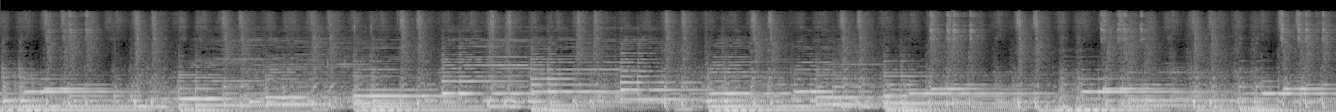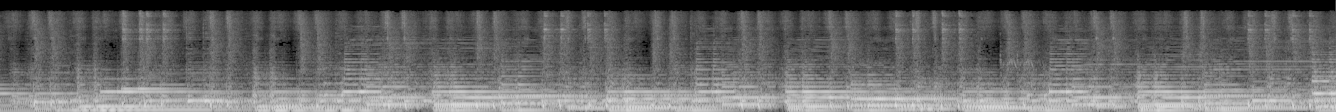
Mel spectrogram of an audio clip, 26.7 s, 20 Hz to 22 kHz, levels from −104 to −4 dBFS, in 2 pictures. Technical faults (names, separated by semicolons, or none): doubled audio track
